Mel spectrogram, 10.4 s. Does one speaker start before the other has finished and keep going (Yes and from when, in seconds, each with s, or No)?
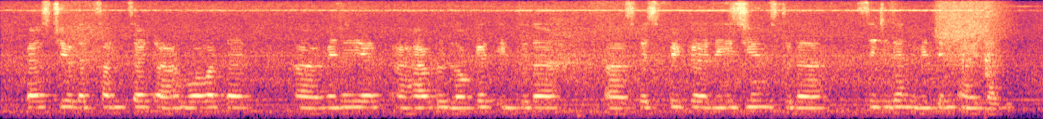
No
